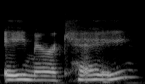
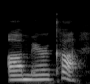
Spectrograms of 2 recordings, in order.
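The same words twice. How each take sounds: First: "America" with long ay at start and end; mock "ay-merica-ay" with long A; wrong long A. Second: "America" with relaxed uh at both ends; lazy schwa at start and end of "America". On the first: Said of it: "we don't say". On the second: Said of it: "That's a schwa sound". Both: Shown as a demonstration.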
